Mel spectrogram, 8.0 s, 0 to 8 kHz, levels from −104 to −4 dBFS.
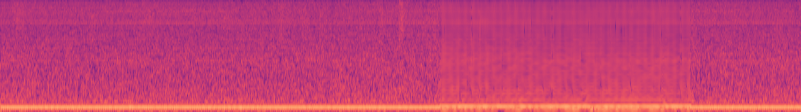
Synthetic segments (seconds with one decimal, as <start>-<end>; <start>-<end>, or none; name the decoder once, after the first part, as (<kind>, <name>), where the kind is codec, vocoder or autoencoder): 4.4-6.9 (vocoder, BigVGAN v2)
